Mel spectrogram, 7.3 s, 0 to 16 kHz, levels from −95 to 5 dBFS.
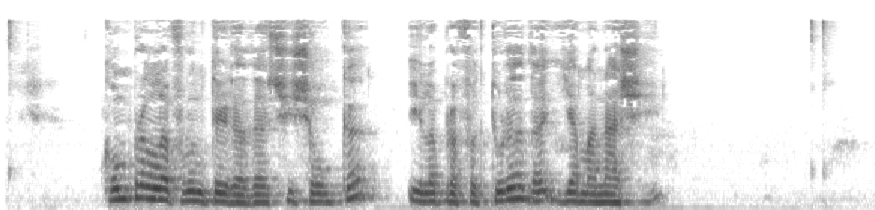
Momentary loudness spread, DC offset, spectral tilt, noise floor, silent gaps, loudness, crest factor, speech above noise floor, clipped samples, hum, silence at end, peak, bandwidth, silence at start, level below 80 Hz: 22 LU; under 0.1%; -5.5 dB/octave; -75 dBFS; none; -27 LUFS; 16 dB; 49 dB; under 0.1%; none; 1.8 s; -12 dBFS; 11.5 kHz; 0.05 s; -66 dBFS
